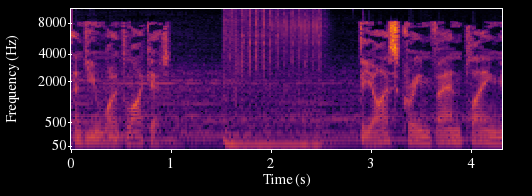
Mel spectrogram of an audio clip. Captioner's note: electrical noise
